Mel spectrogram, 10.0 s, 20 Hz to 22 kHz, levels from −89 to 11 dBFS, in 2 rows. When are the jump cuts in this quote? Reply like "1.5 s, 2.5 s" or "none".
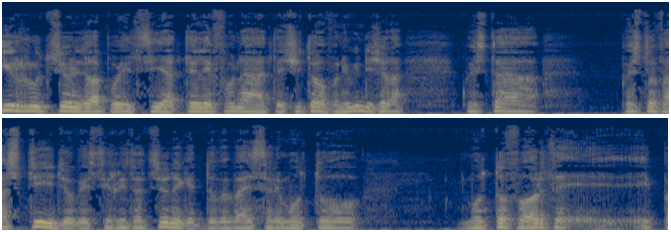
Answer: none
